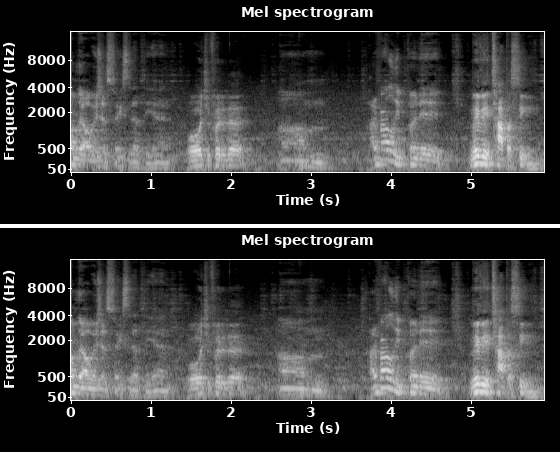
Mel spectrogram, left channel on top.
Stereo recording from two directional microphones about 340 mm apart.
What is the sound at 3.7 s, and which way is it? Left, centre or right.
Speech, centre.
